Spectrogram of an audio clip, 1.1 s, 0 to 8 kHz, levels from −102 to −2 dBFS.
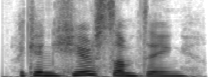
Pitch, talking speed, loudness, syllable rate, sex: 230 Hz, 215 wpm, -18 LUFS, 7.2 syllables/s, female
